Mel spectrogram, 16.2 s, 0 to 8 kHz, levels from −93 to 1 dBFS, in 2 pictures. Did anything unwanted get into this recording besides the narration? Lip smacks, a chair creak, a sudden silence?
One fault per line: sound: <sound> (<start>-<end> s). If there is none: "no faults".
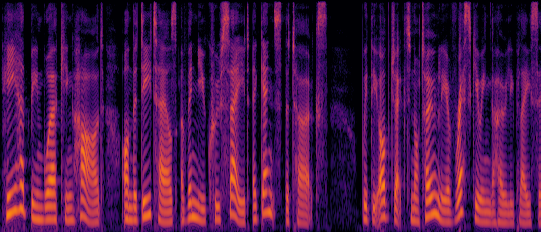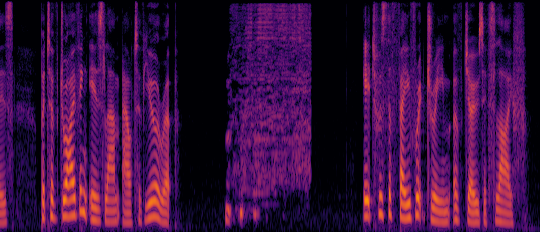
sound: laugh (11.5-12.8 s)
